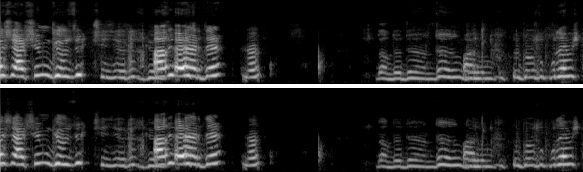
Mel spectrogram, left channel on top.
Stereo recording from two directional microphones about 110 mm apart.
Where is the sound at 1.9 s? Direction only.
10° left (ahead or behind).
